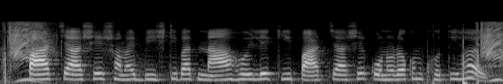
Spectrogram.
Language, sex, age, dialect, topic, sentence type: Bengali, female, 25-30, Rajbangshi, agriculture, question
